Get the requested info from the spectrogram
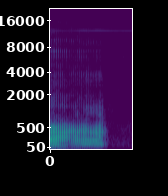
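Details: Child (Richard) snoring: a single loud, rattling, pulsing snore lasting about a second, then quiet; ordinary snoring.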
